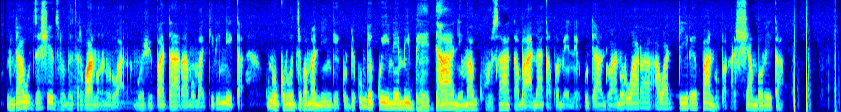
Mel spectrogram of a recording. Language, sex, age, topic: Ndau, female, 50+, health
